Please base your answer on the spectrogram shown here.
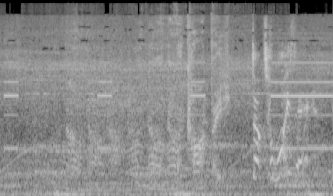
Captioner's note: heart monitor beeps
